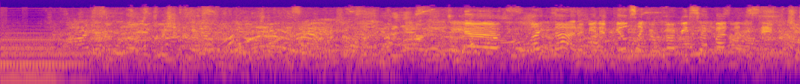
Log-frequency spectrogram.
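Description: A sustained chord of title music with heavy bass cuts off about a second in. Then many voices chatter at once, a crowd talking over one another in a busy room.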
